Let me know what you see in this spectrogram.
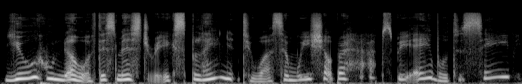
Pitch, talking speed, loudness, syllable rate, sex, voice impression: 225 Hz, 220 wpm, -20 LUFS, 4.8 syllables/s, female, feminine, middle-aged, tensed, powerful, fluent, raspy, slightly friendly, unique, elegant, slightly wild, lively, intense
